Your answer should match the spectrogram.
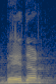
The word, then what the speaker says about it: Bader: a way for people to know how to pronounce my name Bader so I'm a big fan of Linux I've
